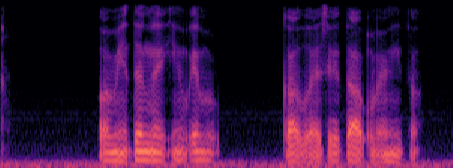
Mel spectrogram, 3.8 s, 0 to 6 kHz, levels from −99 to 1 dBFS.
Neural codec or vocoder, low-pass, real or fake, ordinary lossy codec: autoencoder, 22.05 kHz, a latent of 192 numbers a frame, VITS, trained on many speakers; 5.4 kHz; fake; none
